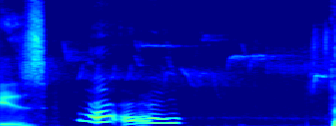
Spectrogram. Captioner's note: moans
